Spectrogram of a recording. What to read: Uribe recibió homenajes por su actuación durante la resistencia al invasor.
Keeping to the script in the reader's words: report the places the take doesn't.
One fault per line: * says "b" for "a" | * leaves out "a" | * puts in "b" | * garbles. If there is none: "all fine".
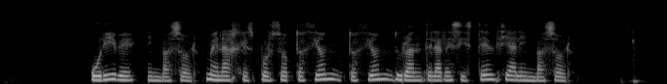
* says "invasor" for "recibió"
* puts in "actuación"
